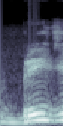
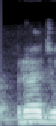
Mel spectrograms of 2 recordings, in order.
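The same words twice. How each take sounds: First: ब्रिज said "brij", with short i; faulty "brij" held up for correction; wrong i vowel. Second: ब्रज said "braj", with short a; correct a vowel. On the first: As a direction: say ब्रिज with an i after br. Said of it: "ब्रिज नहीं होता". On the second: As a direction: say ब्रज with no i sound. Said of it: "ब्रज होता है". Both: Shown as a demonstration.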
